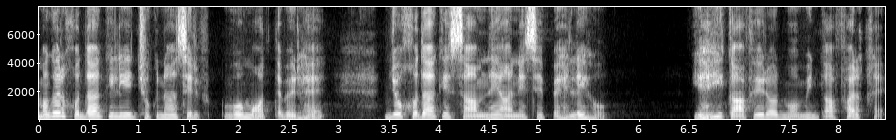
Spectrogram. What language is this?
Urdu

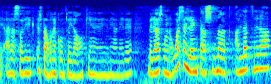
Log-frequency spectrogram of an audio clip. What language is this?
Basque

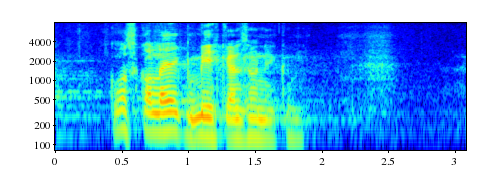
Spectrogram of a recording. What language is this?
Estonian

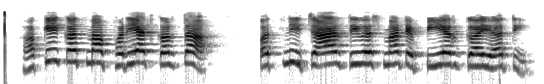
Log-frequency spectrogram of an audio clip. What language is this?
Gujarati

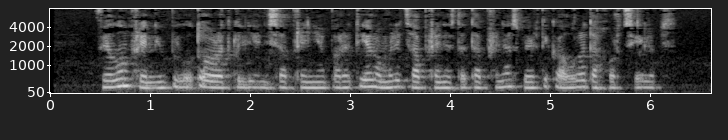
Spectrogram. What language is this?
Georgian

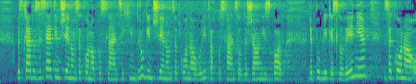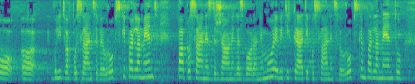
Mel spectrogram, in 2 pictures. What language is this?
Slovenian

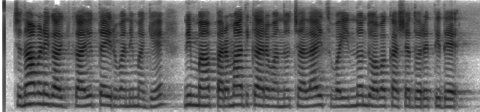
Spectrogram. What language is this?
Kannada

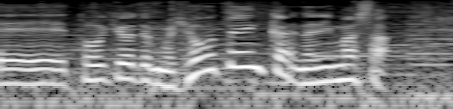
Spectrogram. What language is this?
Japanese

